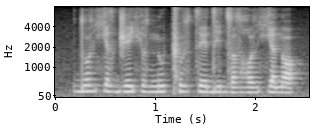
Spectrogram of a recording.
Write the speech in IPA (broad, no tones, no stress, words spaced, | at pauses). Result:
doz çæzd͡ʒeçoz nuǁuz t͡se did͡zɒz ʁozçænɒ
